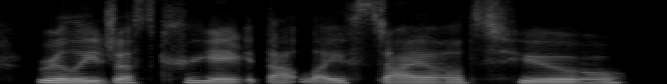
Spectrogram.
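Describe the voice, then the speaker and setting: A woman is speaking. The background is quiet. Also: dry, close sound with no echo. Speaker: wellness product advocate sharing recovery story. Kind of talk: testimony. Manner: animated.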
